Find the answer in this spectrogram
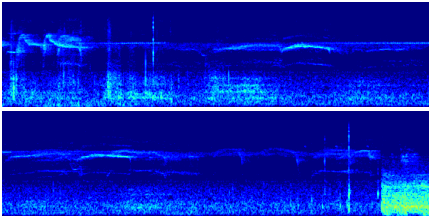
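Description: Birds calling outdoors in dense greenery: repeated short arching chirps, with a thin steady high tone under them in the first half. Near the end a much louder steady rushing noise starts abruptly.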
